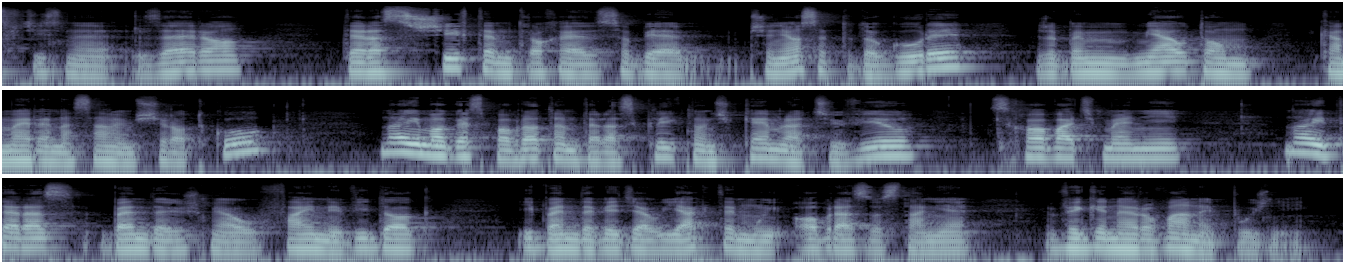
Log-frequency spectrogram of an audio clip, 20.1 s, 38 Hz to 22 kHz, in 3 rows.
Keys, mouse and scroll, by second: 0.8-8.1 shift+middle drag, 9.8 middle click, 11.7 n, 12.9-18.5 middle drag.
